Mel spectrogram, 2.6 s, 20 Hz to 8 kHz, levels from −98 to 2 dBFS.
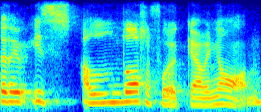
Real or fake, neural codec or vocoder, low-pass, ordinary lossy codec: fake; autoencoder, 48 kHz, 32 numbers a frame, DAC-VAE, trained on Japanese speech; 7.2 kHz; Opus, 16 kbps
